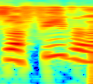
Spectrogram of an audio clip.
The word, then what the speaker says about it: Lefebvre: Apparently it's pronounced LeFay. – L-E-F-E-B-V-R-E. – I guarantee you I'm not wrong about this. It's LeFevre, like future Cub manager and former Dodger infielder Jim LeFevre.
